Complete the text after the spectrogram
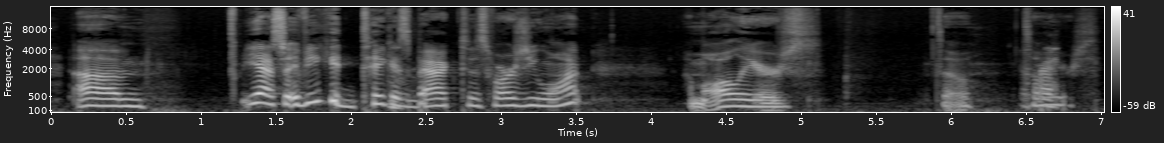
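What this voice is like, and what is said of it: Hoarse, croaky throat. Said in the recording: “forgive me if I sound like I have a frog in my throat. I've got chronic bronchitis, it seems. So my voice sounds a little goofy today”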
